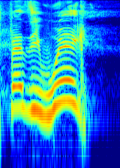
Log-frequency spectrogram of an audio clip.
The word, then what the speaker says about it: Fezziwig: Listen here, you old Fezwick. – He even said that wrong. – What? – It's Fezziwig.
